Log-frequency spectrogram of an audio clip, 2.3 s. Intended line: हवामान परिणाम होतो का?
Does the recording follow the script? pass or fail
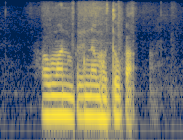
pass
